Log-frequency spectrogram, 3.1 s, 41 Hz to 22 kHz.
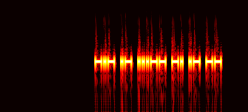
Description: Morse code, heard as a keyed tone, about 42 wpm, 700 Hz. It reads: KA3NAM
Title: K1USN SST QSO Practice - 45wpm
